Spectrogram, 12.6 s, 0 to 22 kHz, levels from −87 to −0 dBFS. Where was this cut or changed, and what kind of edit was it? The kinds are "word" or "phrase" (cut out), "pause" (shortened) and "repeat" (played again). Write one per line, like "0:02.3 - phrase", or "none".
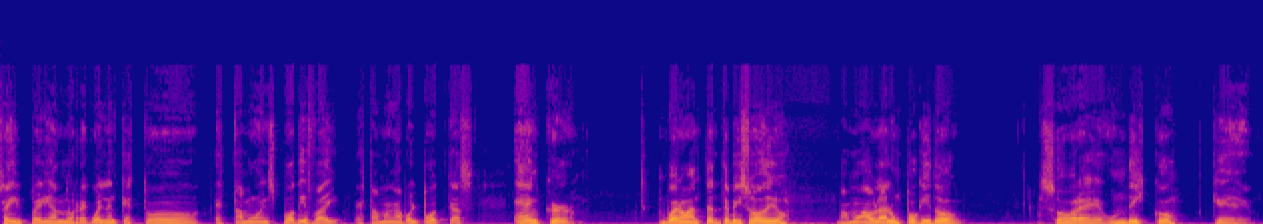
0:01.2 - word
0:03.5 - pause
0:05.0 - phrase
0:07.2 - phrase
